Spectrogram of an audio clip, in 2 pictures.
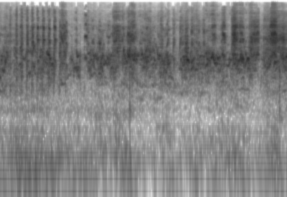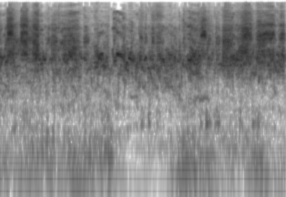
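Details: Happy budgie colony in an aviary producing a busy wall of shrill chirps, squeals and fine ticking notes from many birds, continuous throughout.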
